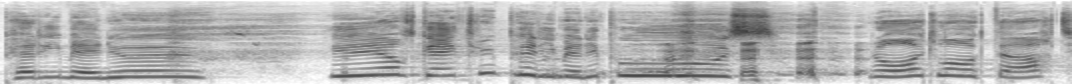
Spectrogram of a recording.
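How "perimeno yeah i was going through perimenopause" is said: put-on Birmingham accent, higher and louder. An interview guest demonstrates how she likes saying the word, in a brummie accent. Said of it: "I like saying in that in a Brummie accent. Say it with me".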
